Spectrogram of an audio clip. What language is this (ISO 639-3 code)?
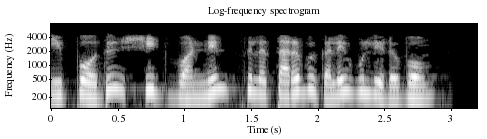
tam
